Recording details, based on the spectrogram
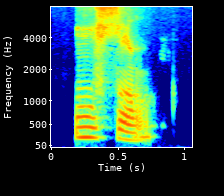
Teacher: Huruf sinnya kan mengalir dulu ya suaranya. Baru masuk ke huruf roknya. Tebal.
